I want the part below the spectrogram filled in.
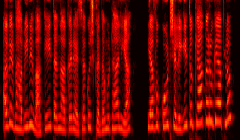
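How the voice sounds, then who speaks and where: A woman's voice: high voice, lively intonation, fairly quick, a little mellow, no room sound, clean studio sound. A woman playing an outspoken young student in a family drama, scolding and arguing with emphatic questions. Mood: firm, warning. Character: outspoken young student daughter defending her sister-in-law. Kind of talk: Hindi family drama voice acting.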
